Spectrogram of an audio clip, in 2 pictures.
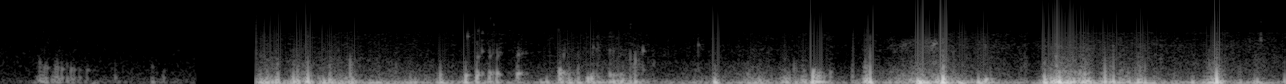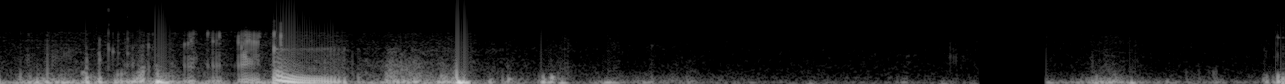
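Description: Loud, deep gurgling rumbles lasting several seconds with squeaky rising notes, then quieter gurgles: ordinary stomach growling.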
